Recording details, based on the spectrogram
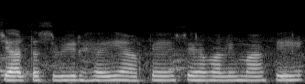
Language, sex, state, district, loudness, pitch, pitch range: Hindi, female, Haryana, Jhajjar, -19 LUFS, 195 Hz, 190-195 Hz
